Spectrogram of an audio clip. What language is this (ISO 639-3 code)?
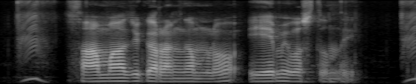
tel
